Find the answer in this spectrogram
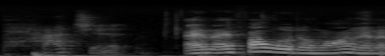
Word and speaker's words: Patchett: See, I was saying it wrong. Not Pratchett, but Patchett.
